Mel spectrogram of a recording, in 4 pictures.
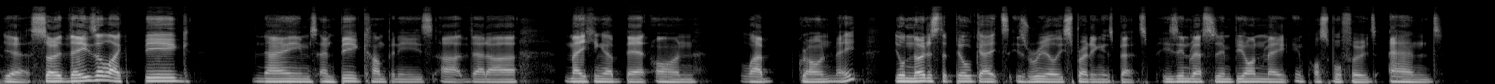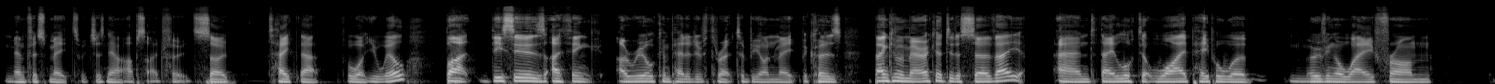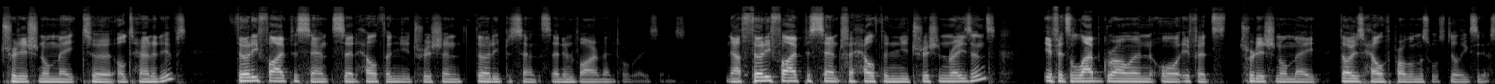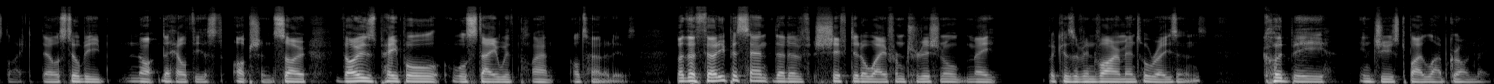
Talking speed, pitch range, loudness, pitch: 155 wpm, 120-140 Hz, -24 LUFS, 125 Hz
